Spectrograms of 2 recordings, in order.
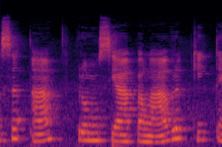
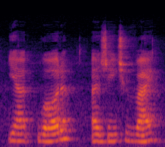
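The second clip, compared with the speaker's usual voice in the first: ordinary talk, nothing marked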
